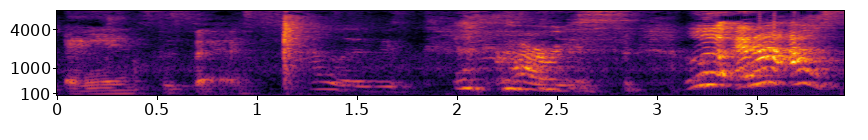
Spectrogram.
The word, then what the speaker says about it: Kharis: It'll be everything but Kharis. Everything and but Kharis. sometimes I would stop and be like, it's Kharis.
